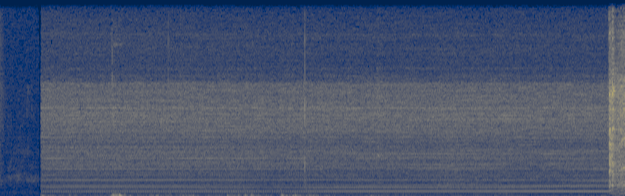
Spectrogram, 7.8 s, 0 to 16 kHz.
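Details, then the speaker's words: V8 on its first drive with a burnt-off plug wire, not running on all 8: steady high tone over an uneven, missing idle with irregular low thumps early on. It wouldn't idle however much fuel was removed in tuning. "It didn't sound like it was running on all 8 either. That would be enough. That would cause the party that we're having, I think. Which means, like, no matter how much fuel I took out of it, it still didn't want to idle."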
